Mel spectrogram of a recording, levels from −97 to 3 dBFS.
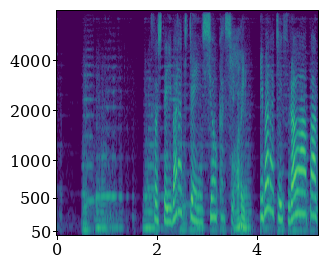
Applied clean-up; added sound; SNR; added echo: neural mask model RNNoise.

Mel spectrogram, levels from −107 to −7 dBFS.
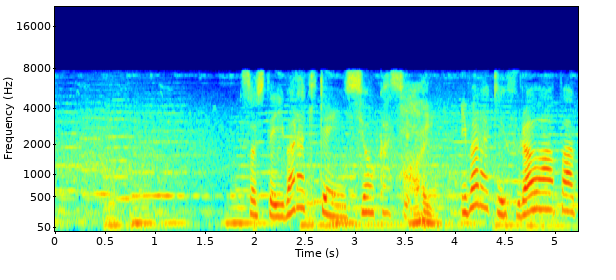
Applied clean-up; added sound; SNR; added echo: none; Car passing by / Traffic noise, roadway noise; 18 dB; none.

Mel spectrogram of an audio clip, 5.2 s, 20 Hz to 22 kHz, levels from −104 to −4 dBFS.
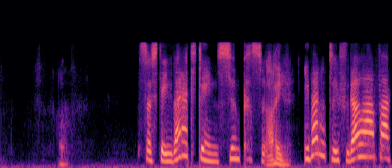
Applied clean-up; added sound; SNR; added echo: neural diffusion model UNIVERSE++.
